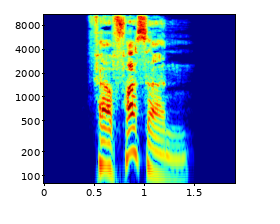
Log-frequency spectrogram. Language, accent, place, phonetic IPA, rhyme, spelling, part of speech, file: German, Germany, Berlin, [fɛɐ̯ˈfasɐn], -asɐn, Verfassern, noun, De-Verfassern.ogg
- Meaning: dative plural of Verfasser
